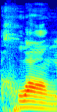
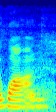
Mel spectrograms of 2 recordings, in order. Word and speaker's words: Whang: Like Huang. Yeah. Well, actually, that's sort of, I think that's like proper, British English pronunciation, Really? which actually is the correct way to pronounce my name, but, it's easier to just say Wang.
